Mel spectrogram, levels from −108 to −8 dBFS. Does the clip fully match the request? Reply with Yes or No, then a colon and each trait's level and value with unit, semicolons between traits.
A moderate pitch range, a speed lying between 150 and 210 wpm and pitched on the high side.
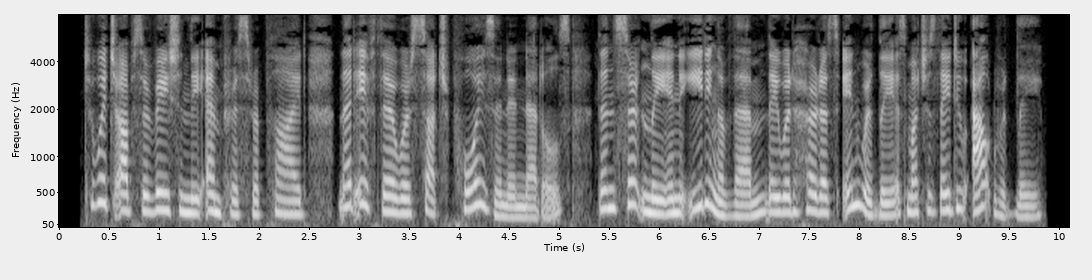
Yes: average, 4.9 semitones; average, 185 wpm; high, 215 Hz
